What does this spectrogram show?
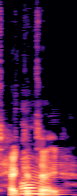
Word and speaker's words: Hecate: so that he can tell us how to pronounce it i seriously just did it's greek it's the goddess it's hecate there's this technology i already told you you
